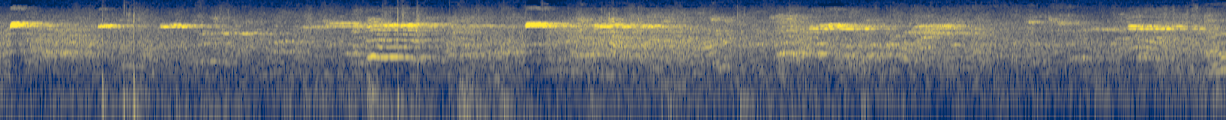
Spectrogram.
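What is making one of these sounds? A crowd murmurs and chatters throughout.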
